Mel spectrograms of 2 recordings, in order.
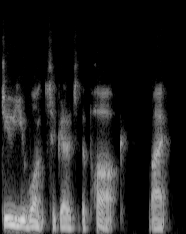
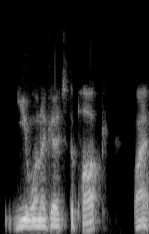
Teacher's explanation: We've used yeah contraction want to becomes wanna.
